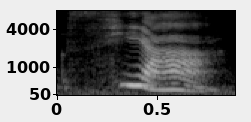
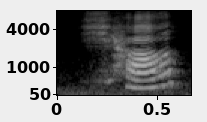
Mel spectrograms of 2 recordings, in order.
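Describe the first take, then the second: First: An extra i sound splits it into two syllables. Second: It is said as one syllable, close to sha. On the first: The speaker calls it wrong. "muitas pessoas pronunciam como Sia ... mas isso tá errado" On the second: The speaker calls it right. "Lembra bastante o X, mas não é o X"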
